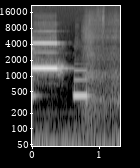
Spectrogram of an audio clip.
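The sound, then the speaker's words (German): Voicemail beep tone: a long steady electronic beep, then a shorter second beep after a brief gap, followed by faint line hiss. “Sie können eine Nachricht nach dem Signalton hinterlassen.”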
